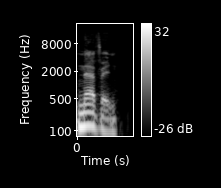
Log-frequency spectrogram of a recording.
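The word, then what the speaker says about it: Nefyn: We went to Nevin Golf Club, kind of spelled almost like Neffin, but the locals pronounce it as Nevin.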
